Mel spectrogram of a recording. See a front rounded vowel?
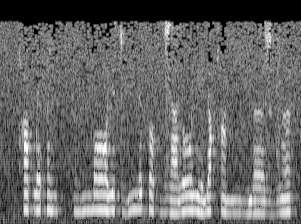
yes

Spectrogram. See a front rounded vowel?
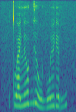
yes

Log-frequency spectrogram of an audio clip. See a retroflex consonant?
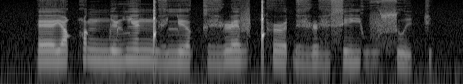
yes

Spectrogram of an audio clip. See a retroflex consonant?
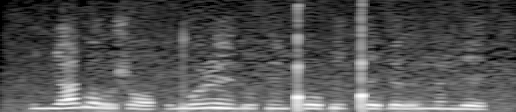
yes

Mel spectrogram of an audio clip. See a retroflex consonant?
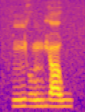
no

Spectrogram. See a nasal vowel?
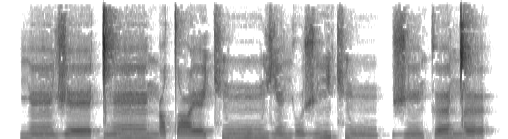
yes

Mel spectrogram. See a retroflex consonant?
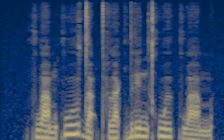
no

